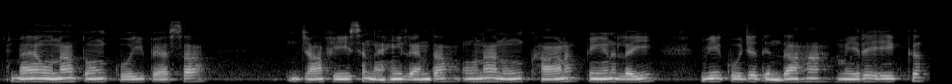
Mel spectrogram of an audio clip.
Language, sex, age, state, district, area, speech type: Punjabi, male, 30-45, Punjab, Rupnagar, rural, spontaneous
